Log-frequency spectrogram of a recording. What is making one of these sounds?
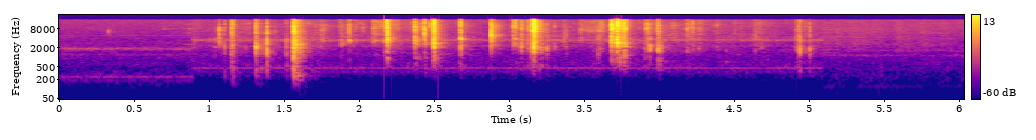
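Plastic lids snap onto containers with sharp clicks.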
